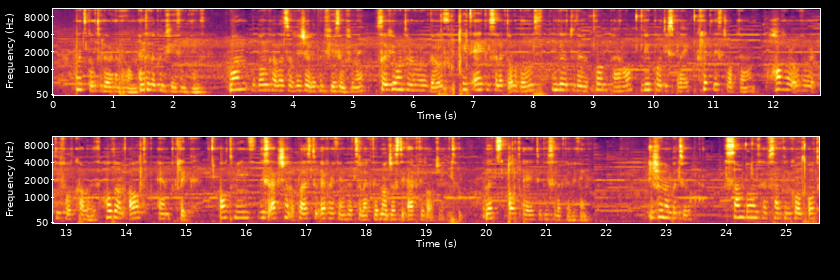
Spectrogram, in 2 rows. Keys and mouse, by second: 6.4 alt+a, 8.8 click, 9.6 click, 10.7-14.7 drag, 20.4 alt+a, 24.2 click, 25.2 r.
